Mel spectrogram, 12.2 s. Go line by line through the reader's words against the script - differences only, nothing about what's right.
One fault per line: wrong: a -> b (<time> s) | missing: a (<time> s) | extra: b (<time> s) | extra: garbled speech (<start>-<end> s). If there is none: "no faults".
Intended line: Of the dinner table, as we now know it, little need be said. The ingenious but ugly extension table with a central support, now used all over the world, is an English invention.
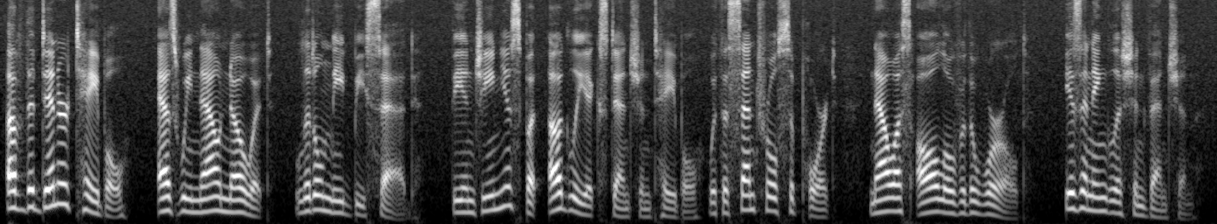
wrong: used -> us (8.9 s)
